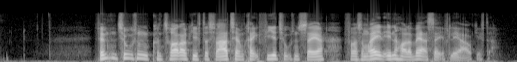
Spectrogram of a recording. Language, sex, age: Danish, male, 22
